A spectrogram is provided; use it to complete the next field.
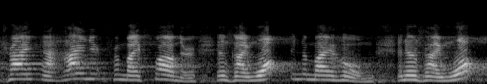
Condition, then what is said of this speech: Cleft palate. So you'll have to listen very carefully to understand him over the radio.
